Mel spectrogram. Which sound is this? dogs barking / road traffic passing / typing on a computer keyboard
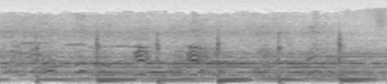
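dogs barking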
